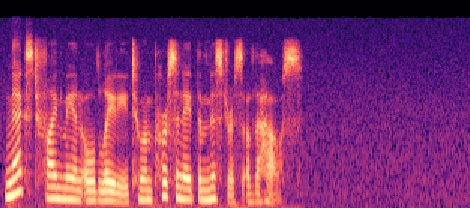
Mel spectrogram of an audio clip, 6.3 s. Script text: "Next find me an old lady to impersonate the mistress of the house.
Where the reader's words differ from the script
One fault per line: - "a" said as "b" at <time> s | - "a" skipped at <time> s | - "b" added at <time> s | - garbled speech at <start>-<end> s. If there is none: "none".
none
